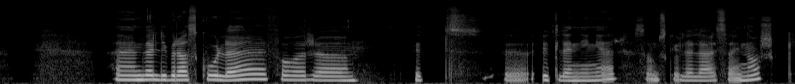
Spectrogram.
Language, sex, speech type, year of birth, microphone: Norwegian, female, spontaneous, 1970, Sennheiser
